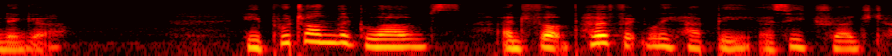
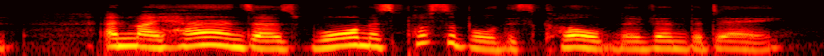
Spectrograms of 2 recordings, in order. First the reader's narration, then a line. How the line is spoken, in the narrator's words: cried the man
